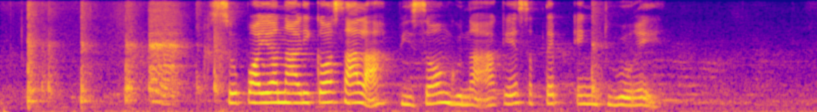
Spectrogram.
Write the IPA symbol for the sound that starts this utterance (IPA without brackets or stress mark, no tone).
s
